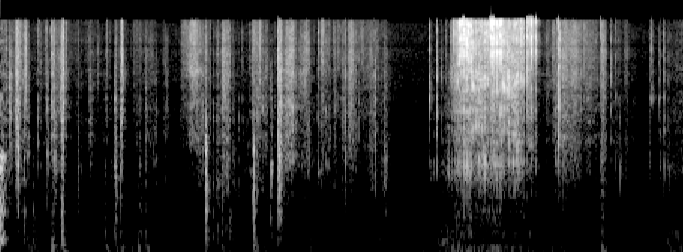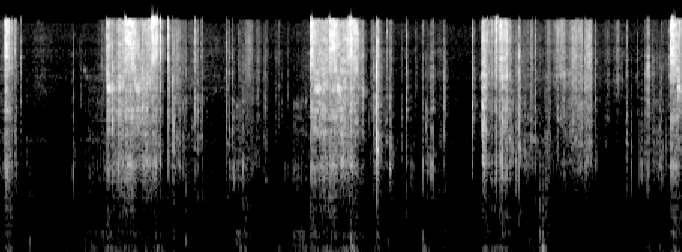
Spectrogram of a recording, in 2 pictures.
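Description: Tombow Mono glue runner pulled across paper in four strokes of about a second each, a rasping hiss as the adhesive tape rolls off. Light paper rustles and clicks between the strokes.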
